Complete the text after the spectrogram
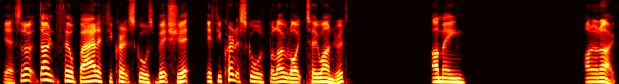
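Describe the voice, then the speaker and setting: A man's voice: on the high side, measured pace, pauses often, fairly bright tone, smooth, dry recording. A thirty-year-old man, rambling on his solo podcast in a wry, self-mocking way with plenty of swearing. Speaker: podcast host. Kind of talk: casual solo podcast monologue.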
